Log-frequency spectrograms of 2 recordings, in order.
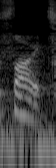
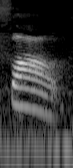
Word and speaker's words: fart: Fault. Fart. No. Fart. It's, you're saying fault. Because it's like your fault.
